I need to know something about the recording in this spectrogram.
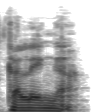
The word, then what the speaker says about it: Kalenga: Well, most people, they call me Kalenga, but the correct pronunciation is Kalenga from Northwestern. It's Kalenga, aka.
